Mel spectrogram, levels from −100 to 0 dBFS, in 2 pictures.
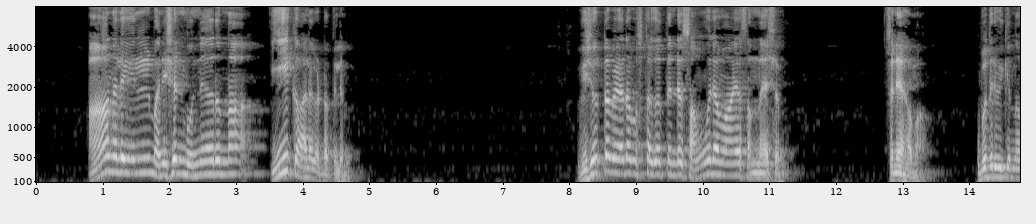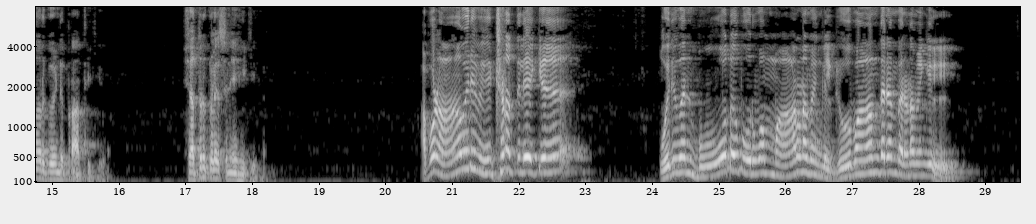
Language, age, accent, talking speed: Malayalam, 50-69, native, 50 wpm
